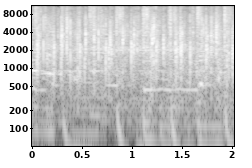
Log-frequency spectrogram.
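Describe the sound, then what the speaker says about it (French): A group of about ten people clapping together in an amusement park, brisk dense applause close by, with voices mixed in. "Faire applaudir une dizaine de personnes autour."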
